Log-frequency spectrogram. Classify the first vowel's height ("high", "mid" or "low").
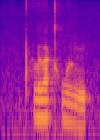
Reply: high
